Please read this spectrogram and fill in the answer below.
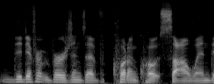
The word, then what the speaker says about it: Samhain: So Samhain, pronounced Samhain.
